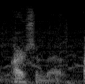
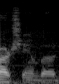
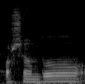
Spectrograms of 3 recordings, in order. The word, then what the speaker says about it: Archambault: Archambault. – Archambault, okay. – Yeah, or Archambault, depending on what part of Canada you're from. – Archambault. – Yes, Archambault or Archambault.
